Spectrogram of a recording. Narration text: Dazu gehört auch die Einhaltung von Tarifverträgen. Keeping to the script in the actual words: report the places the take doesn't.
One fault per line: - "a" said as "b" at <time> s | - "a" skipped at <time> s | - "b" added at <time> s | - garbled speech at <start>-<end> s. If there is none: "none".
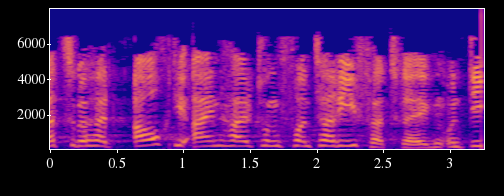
none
